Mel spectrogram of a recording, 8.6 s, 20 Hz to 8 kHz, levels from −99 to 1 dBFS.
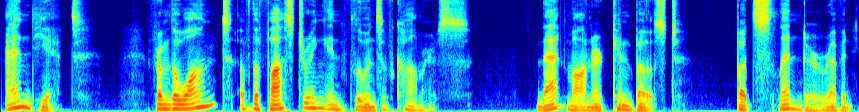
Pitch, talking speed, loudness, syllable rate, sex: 105 Hz, 125 wpm, -23 LUFS, 4.3 syllables/s, male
